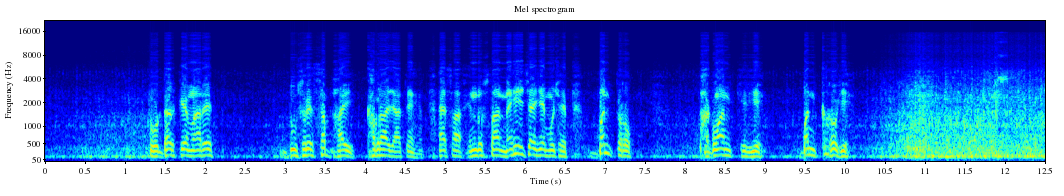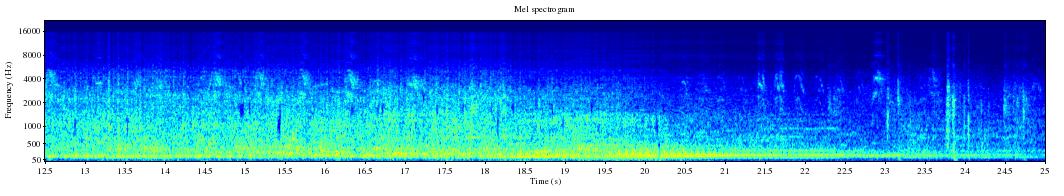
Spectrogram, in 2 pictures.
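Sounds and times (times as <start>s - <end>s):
car engine running: 0.0s - 25.0s
noisy rush: 10.4s - 25.0s.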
